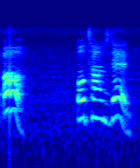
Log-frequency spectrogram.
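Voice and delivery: high, loud, exclaimed reaction; cat's sudden realization. Acted. Old house cat hearing the farmer's news, exclaimed surprise.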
